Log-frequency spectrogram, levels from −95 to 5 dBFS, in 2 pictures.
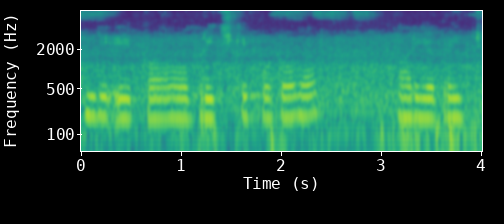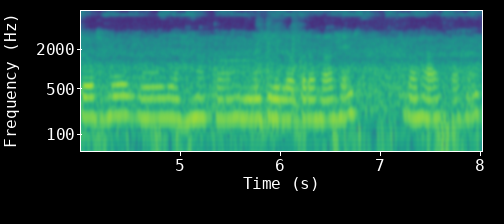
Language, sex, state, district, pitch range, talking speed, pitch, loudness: Hindi, female, Gujarat, Gandhinagar, 175-185 Hz, 165 wpm, 180 Hz, -16 LUFS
